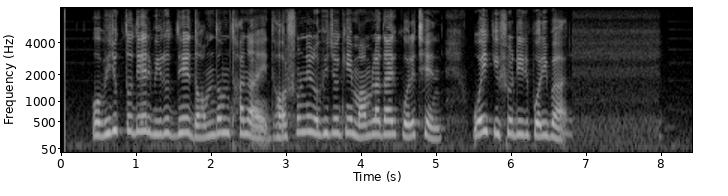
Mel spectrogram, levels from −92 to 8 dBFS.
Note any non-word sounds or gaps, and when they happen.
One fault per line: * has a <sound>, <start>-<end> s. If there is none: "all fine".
all fine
